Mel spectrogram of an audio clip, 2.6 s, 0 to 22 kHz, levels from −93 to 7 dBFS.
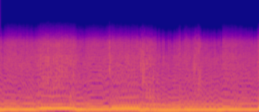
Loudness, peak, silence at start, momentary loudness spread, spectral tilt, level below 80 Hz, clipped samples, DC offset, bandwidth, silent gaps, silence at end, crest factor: -18 LUFS; -6 dBFS; 0 s; 2 LU; -7.5 dB/octave; -34 dBFS; under 0.1%; under 0.1%; 6.8 kHz; none; 0 s; 10 dB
